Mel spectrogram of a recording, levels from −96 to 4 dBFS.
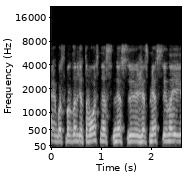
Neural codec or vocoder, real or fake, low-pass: codec, 16 kHz, 16 kbps, FreqCodec, smaller model; fake; 7.2 kHz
